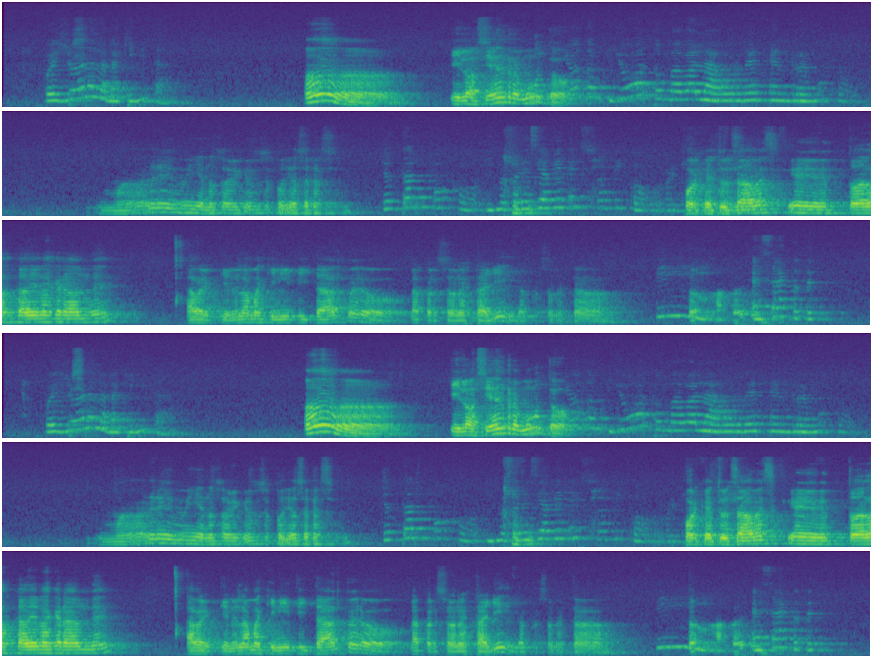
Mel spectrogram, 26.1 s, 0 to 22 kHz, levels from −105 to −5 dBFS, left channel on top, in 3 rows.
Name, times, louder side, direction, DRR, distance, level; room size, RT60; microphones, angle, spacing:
voice 1, 0.4-1.7 5.6-8.6 12.5-15.7 16.0-16.3 23.9-24.5 24.8-25.5, equal, 25° left, -1 dB, 2.7 m, -39 dB
voice 2, 3.0-4.0 4.5-5.7 9.6-12.2 13.8-13.9 15.5-18.5 19.2-23.5 24.7-24.8, right 2 dB, 50° right, 5 dB, 1.3 m, -27 dB
22.5 x 20.0 x 2.3 m, 1.0 s
head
